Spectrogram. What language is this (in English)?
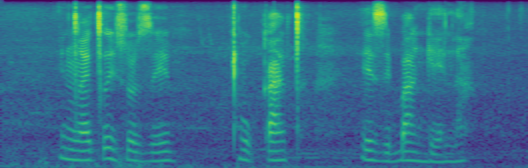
Xhosa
